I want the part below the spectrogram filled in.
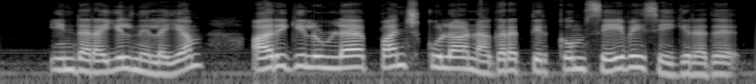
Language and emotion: Tamil, neutral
